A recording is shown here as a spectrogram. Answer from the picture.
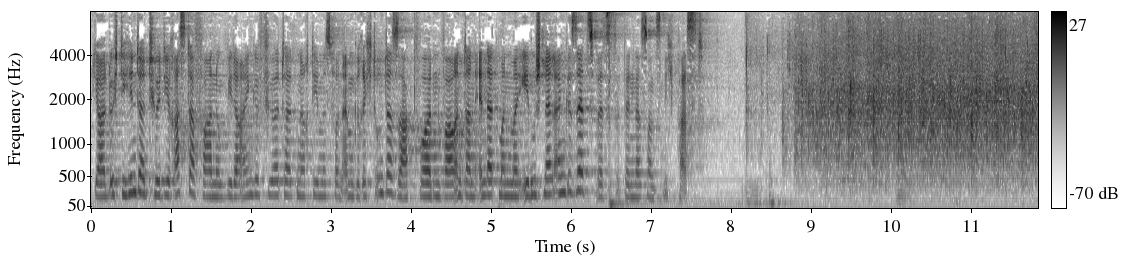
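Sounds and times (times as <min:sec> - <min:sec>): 
speech: 0:00.0 - 0:07.8
audience applause: 0:08.5 - 0:11.8.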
